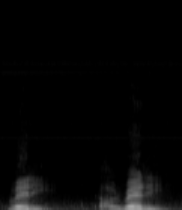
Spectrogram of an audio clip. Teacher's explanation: Then we also have speakers finding it difficult to produce a fricative v, fricative v. In the speech of many Indian speakers, the fricative v is often pronounced as an approximant v, or a bilabial v. So very is pronounced as very or very, and this causes a certain problem in understanding the speech, especially of English.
